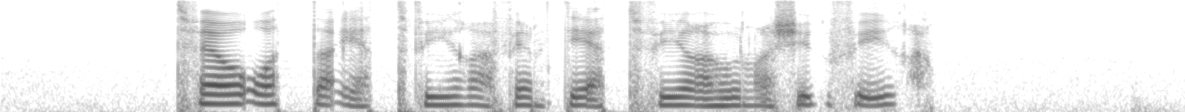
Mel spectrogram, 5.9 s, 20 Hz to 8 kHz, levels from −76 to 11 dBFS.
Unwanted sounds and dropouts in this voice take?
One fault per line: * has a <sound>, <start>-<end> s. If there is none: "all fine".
all fine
